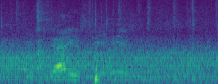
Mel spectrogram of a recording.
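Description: Faint shouts of players across an outdoor football pitch, with a single sharp thud of a football being kicked about a second in.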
